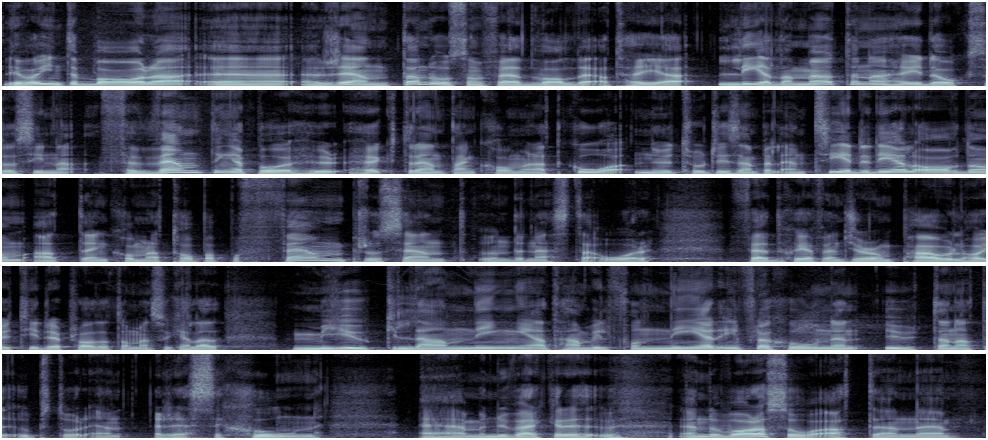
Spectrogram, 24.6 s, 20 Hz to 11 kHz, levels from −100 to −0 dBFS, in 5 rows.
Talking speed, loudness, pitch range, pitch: 190 wpm, -26 LUFS, 115-150 Hz, 130 Hz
